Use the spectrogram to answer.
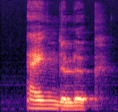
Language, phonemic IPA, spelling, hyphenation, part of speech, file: Dutch, /ˈɛi̯n.də.lək/, eindelijk, ein‧de‧lijk, adverb, Nl-eindelijk.ogg
- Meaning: at last, finally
